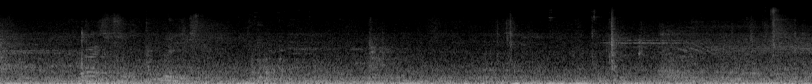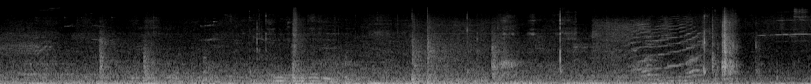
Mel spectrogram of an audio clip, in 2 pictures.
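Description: Men talk and argue nearby.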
